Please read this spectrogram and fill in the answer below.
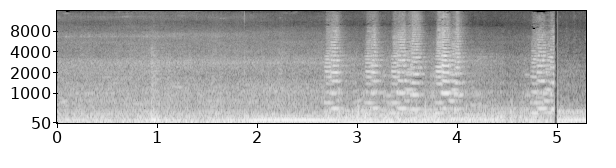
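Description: Bus engine running with road noise, heard from inside the bus. About halfway through, a vehicle horn sounds a quick run of short toots lasting about two seconds.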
